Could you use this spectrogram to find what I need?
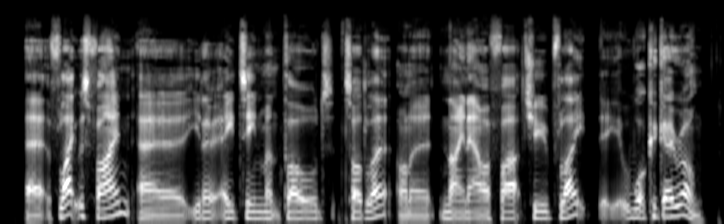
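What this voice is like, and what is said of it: Tired, slightly croaky voice. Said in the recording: “You probably hear it in my voice. I'm a little tired right now. ... Yeah, I can hear it. You got a little bit of that frog.”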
